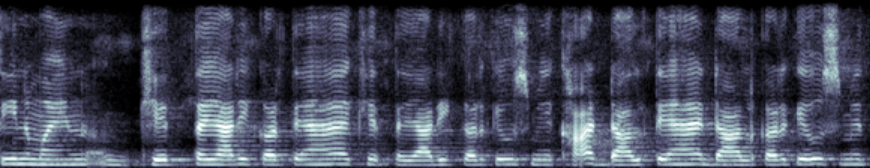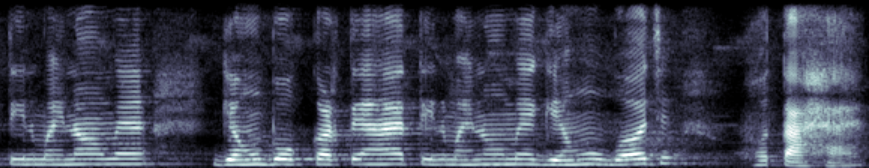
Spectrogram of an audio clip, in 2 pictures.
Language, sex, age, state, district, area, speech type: Hindi, female, 45-60, Bihar, Madhepura, rural, spontaneous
